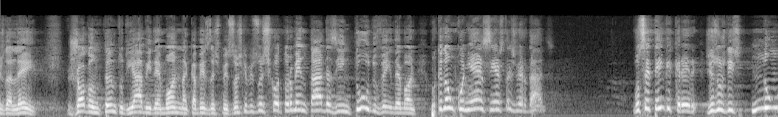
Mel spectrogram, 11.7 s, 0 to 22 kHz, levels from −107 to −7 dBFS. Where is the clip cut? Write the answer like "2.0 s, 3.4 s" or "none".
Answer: none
